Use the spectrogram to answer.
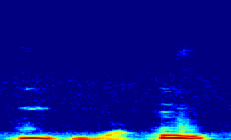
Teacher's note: porque la lengua cuando las va a pronunciar se desplaza hacia la parte anterior de la boca. Por eso se llaman también palatales o anteriores. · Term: vocales anteriores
